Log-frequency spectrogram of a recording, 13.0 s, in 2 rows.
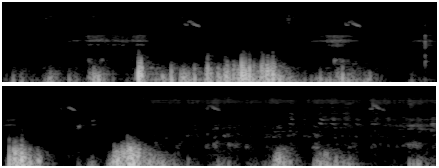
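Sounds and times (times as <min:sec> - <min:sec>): small birds chirping: 0:01.0 - 0:03.2, 0:04.3 - 0:08.8, 0:09.4 - 0:13.0.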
